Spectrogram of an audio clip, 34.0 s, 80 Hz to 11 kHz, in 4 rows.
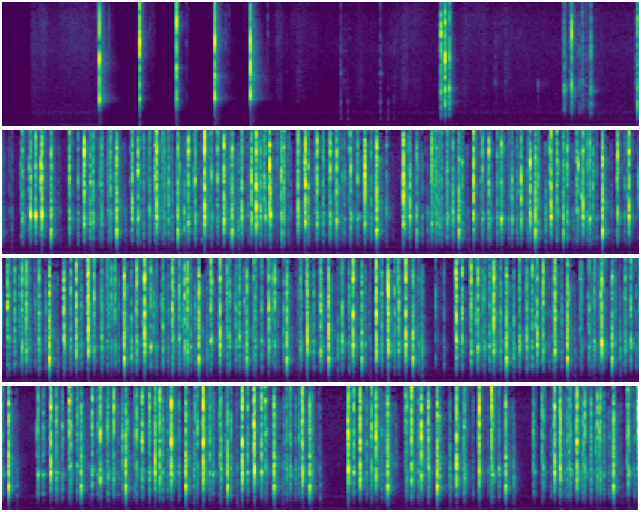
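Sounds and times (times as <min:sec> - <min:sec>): mechanical keyboard typing: 0:07.5 - 0:33.9.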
